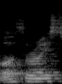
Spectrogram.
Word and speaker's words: authorized: Yes, you say O because the letter A and the letter U produce that sound.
